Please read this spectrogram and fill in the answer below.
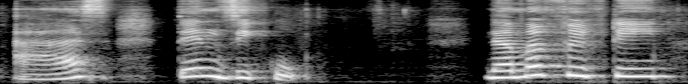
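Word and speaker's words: Tenjiku: Number 14, Wu Yin term is used in Japan where it is pronounced as Tenziku.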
